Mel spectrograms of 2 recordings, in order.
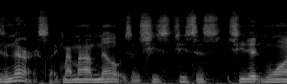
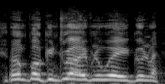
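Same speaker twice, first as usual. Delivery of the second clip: much higher and louder, yelling as he walks out; storming out; 10 semitones higher, 15 dB louder than usual. Acted. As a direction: shout it like you're slamming the door. Acted storming-out quote.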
